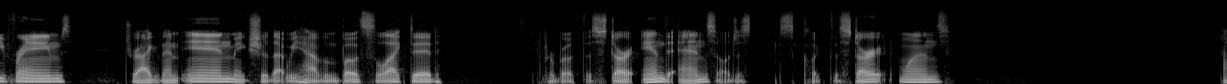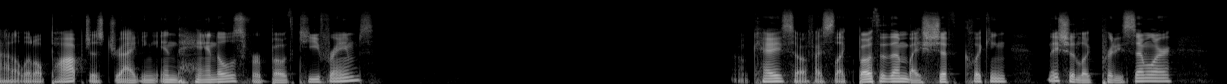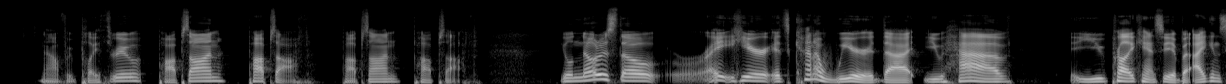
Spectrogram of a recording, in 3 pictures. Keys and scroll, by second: 24.7 space, 29.1 space.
